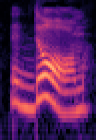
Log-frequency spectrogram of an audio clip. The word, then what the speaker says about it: de: вона Та він дом вони дом вимовляється чомусь до пишеться Як бачите де але вимовляється до чи є ген для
